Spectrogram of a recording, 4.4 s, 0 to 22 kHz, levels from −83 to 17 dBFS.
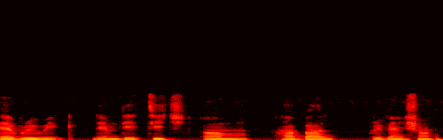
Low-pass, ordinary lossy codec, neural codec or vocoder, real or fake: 7.2 kHz; MP3, 64 kbps; none; real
